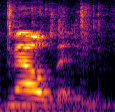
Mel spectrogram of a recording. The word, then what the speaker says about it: Melbourne: Melbourne.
